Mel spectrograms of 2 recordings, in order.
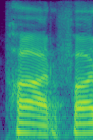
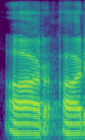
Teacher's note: फिर है ए का एक और उच्चारण बड़ा आ के अर्थ में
